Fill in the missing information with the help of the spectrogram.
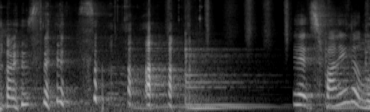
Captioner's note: laughs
